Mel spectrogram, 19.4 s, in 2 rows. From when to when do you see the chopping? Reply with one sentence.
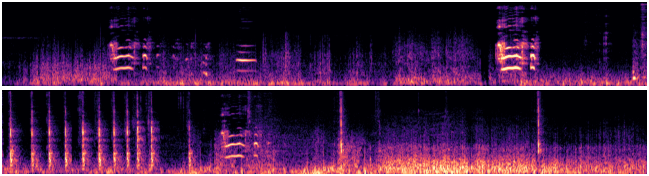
The chopping can be heard from 9.0 to 17.9 s.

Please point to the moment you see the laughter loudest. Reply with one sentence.
The volume of the laughter peaks at 8 seconds.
